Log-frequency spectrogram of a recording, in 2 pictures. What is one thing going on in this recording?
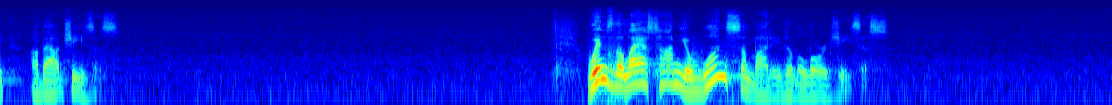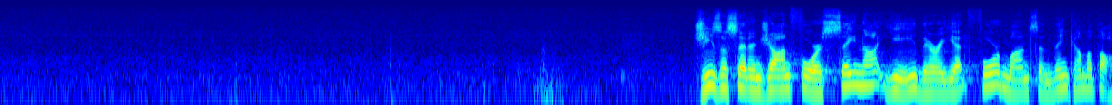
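An elderly man speaks through a microphone with long pauses, in a large echoing hall.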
